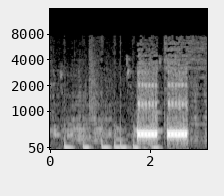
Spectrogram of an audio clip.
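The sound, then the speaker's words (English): A telephone ringback tone sounds twice, each ring a steady electronic buzz lasting under half a second, preceded by faint soft thumps and low background noise; no one speaks. “It's ringing.”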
